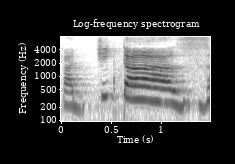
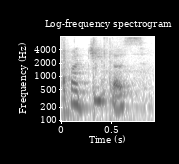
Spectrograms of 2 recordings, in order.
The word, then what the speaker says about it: fajitas: And for dinner, I am making fajitas. Oh, I love fajita. No, you said it wrong. It's fajitas. Okay.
